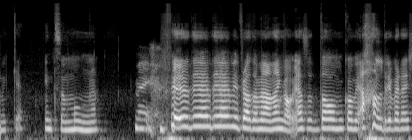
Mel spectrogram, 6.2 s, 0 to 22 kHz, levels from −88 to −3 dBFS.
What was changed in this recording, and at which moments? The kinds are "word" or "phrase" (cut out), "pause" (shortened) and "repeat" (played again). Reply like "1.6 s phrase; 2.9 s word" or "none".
3.1 s repeat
